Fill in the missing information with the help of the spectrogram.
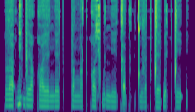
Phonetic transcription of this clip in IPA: laʔɠibɛː qʷɛːŋɛːtpːa ŋɑk qʷixɓɘŋeː ka̰kɘktʷɛlak tɛɓɛkteʔ

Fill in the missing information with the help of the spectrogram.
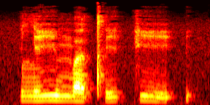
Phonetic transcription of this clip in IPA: limɜtʼi kiʔ

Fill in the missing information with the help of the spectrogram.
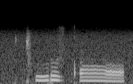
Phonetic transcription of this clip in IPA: ǀʰu ɾʊz kʼɔː

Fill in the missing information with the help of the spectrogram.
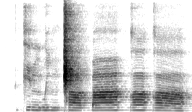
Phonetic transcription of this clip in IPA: kʲɜŋwiŋǁɒːk͡pɑ | ɡɒːɡɒ

